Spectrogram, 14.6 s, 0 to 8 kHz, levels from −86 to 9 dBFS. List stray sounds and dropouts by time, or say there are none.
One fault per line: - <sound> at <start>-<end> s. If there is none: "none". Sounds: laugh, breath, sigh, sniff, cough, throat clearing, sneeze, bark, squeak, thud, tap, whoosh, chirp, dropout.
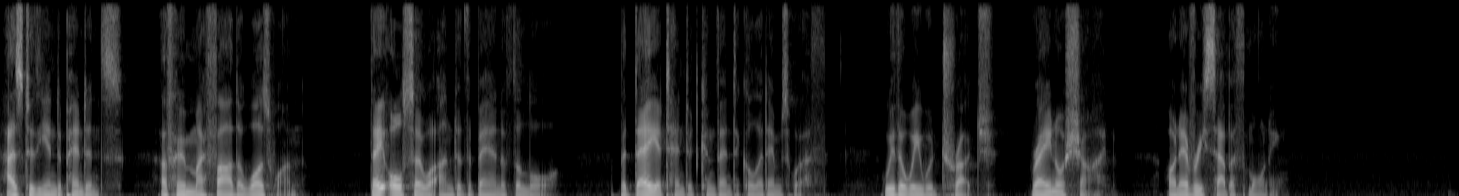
none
